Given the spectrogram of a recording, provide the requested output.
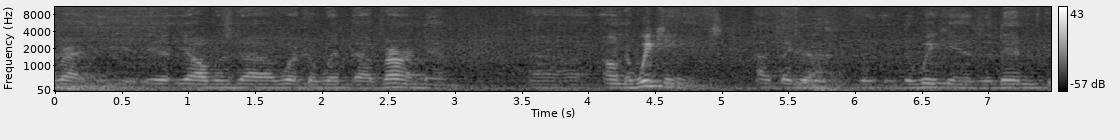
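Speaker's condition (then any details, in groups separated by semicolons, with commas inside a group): No condition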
